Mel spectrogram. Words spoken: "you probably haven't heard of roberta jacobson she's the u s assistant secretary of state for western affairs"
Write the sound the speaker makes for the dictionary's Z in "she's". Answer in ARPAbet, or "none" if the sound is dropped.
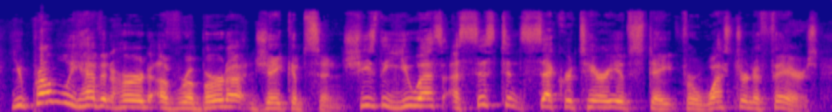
Z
